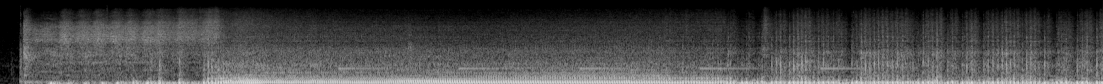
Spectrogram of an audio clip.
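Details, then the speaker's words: Turbocharged Chevrolet HHR SS Ecotec, boosting to 30 psi, first cold start in Pennsylvania winter after sitting since October and being reassembled for inspection: cranks, catches, revs rough and uneven with stumbling, sputters before settling to low irregular idle; cause unknown. "as you can hear cars sputtered a little bit when we had to start it up"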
